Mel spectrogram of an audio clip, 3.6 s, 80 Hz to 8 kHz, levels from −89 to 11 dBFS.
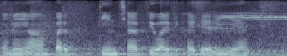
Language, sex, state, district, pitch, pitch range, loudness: Hindi, male, Rajasthan, Bikaner, 110 Hz, 105-110 Hz, -17 LUFS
